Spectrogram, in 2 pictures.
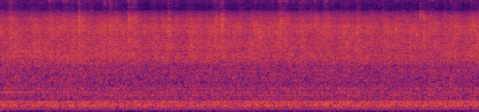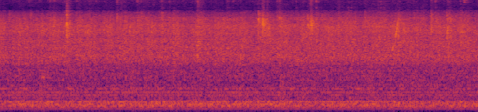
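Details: Steady, dense rumble of a passing train with rattling wheels fills the whole stretch, with no animal calls audible.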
